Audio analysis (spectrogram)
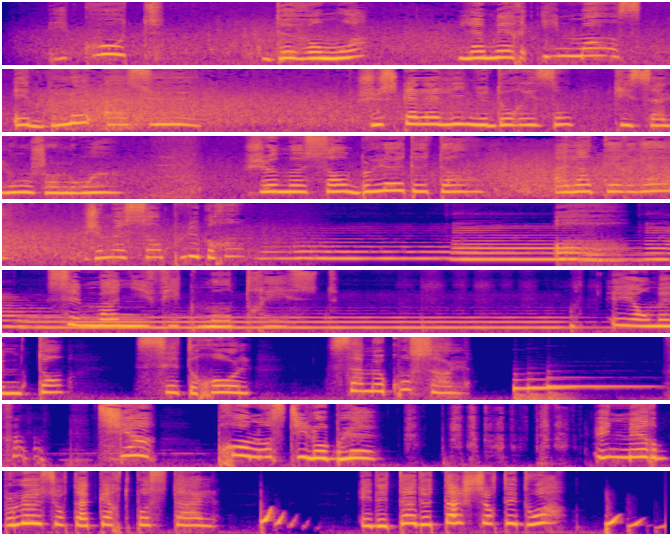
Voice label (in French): LIVRE AUDIO FR; voix-off; PitchMaico; Bleu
